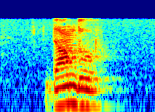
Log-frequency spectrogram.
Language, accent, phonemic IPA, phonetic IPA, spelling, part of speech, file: Armenian, Eastern Armenian, /dɑnˈdur/, [dɑndúr], դանդուռ, noun, Hy-դանդուռ.ogg
- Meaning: 1. purslane, Portulaca 2. purslane, Portulaca: common purslane, Portulaca oleracea 3. something soft and tender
